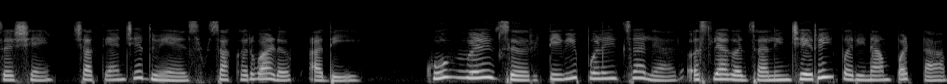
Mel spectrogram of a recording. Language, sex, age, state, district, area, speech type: Goan Konkani, female, 30-45, Goa, Quepem, rural, spontaneous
